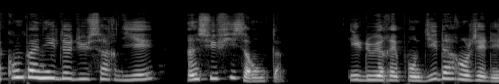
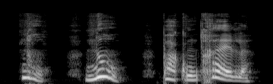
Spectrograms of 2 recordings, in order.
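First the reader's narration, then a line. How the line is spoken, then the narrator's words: Exclaimed. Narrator (French): s'écria Frédéric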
